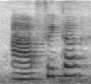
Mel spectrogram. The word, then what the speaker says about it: África: Então, em África, eu conto aqui última, penúltima, antepenúltima sílaba. Certo, eu já sei que é uma proparoxítona, mas a nossa proposta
